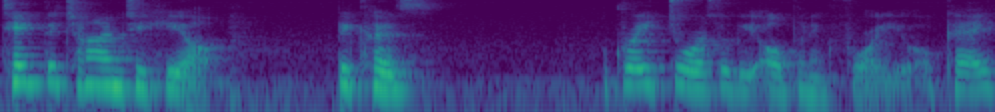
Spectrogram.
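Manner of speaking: weeping tearful voice, halting and breaking mid-phrase. Speaker encouraging viewers directly, crying. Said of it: "Sorry about crying".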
